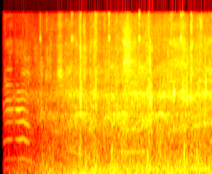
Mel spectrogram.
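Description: Skateboard wheels rolling on a concrete sidewalk, a steady loud rumble with scattered clicks from the pavement joints, with a short voice at the very start.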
